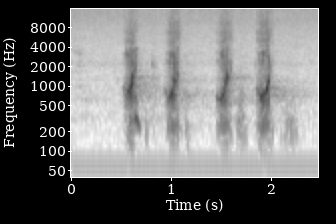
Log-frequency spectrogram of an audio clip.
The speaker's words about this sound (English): I'm sorry, dear. I only have my oink. No purr.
